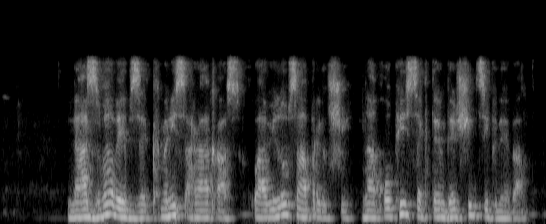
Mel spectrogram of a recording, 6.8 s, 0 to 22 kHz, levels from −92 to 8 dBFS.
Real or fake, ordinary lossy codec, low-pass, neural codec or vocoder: fake; Opus, 16 kbps; 7.2 kHz; codec, 16 kHz, 16 kbps, FreqCodec, larger model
